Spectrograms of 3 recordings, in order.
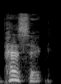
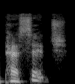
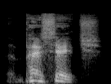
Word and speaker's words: Pesich: She pronounced his name Pesik rather than Pesich, Boyd noted. That was going to bug him. Pesich, he clarified. Hatcher bristled slightly.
